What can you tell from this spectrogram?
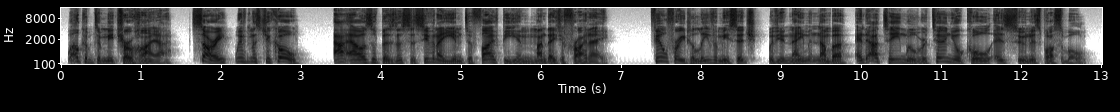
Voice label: Welcome, professional voicemail greeting; MetroHire

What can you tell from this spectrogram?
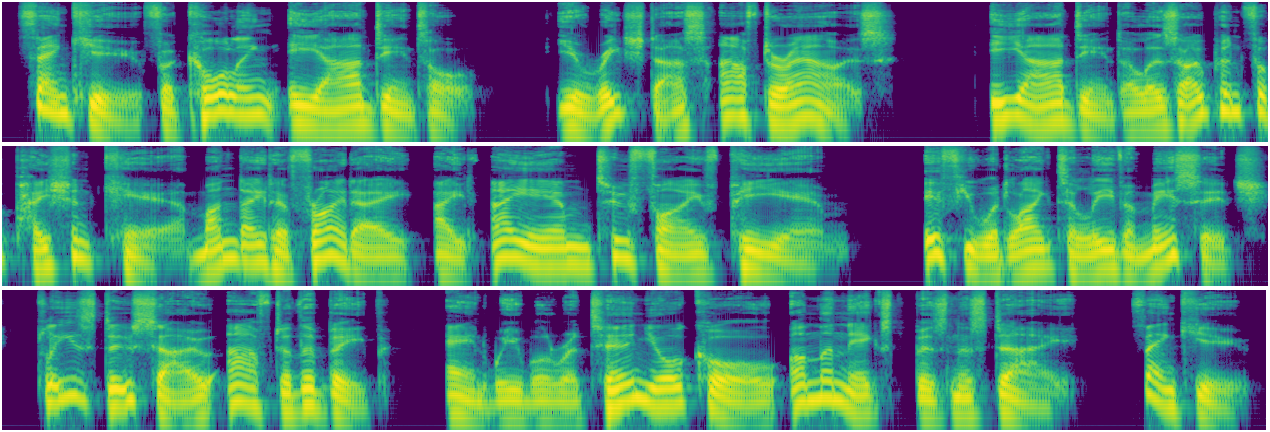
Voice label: Phone ER Dental After Hours Voicemail; professional voicemail greeting

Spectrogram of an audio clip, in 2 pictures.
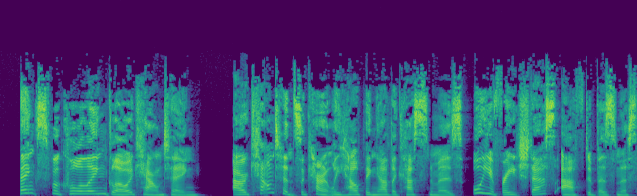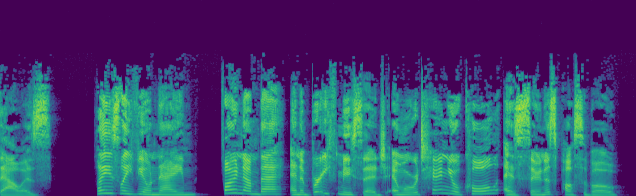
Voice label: accounting voicemail; glow; accounting phone greetings

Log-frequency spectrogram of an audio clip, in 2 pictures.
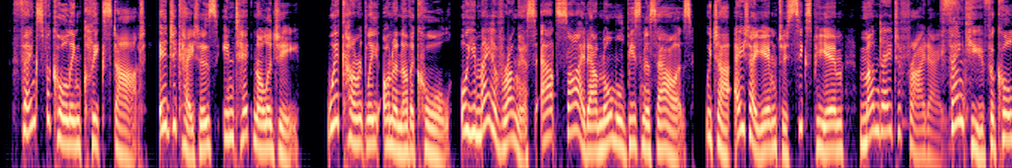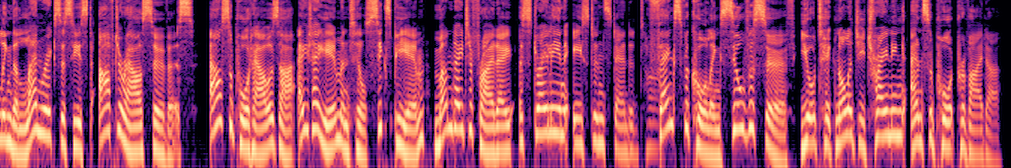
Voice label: AU Female Voice Talent Phone

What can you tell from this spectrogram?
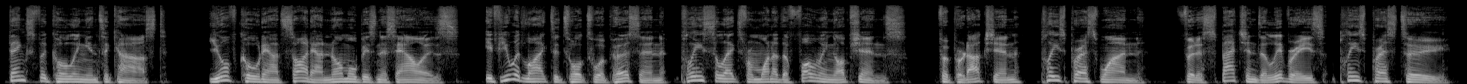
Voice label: Voicemail Greeting; Intercast

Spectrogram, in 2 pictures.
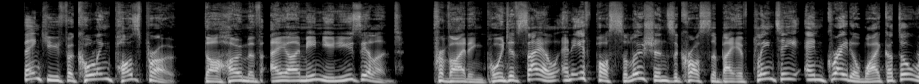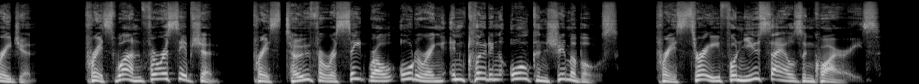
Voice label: Phone Welcome Greeting; Calnar Business Waikato

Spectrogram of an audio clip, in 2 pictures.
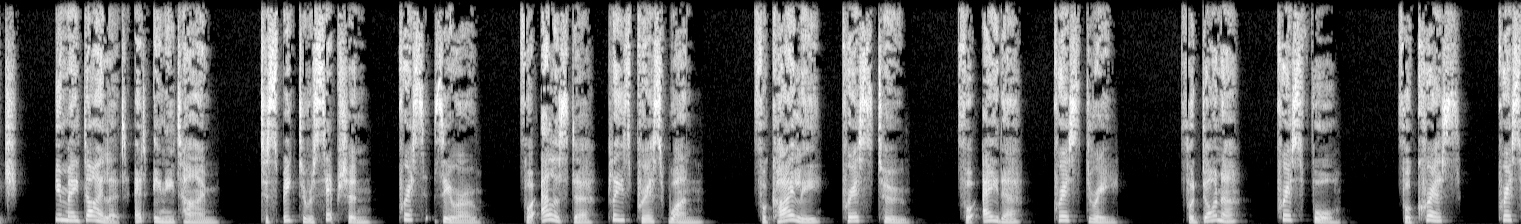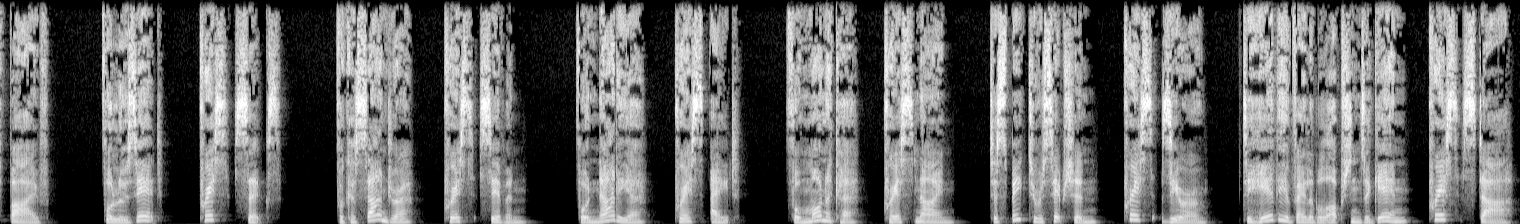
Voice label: law legal voicemail; asco legal; law firm phone greetings

